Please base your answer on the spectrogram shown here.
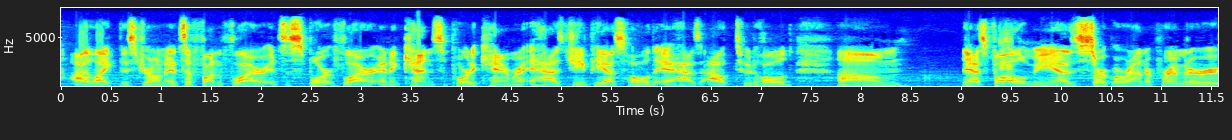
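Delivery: normal talking voice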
